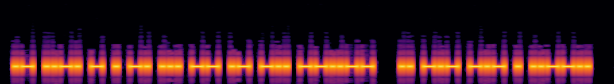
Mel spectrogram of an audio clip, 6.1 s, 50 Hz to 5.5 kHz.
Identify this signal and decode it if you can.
Morse code, heard as a keyed tone, about 31 wpm, 600 Hz. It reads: AFTENSMAD, IKKE?
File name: Ferie QRQ 31wpm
